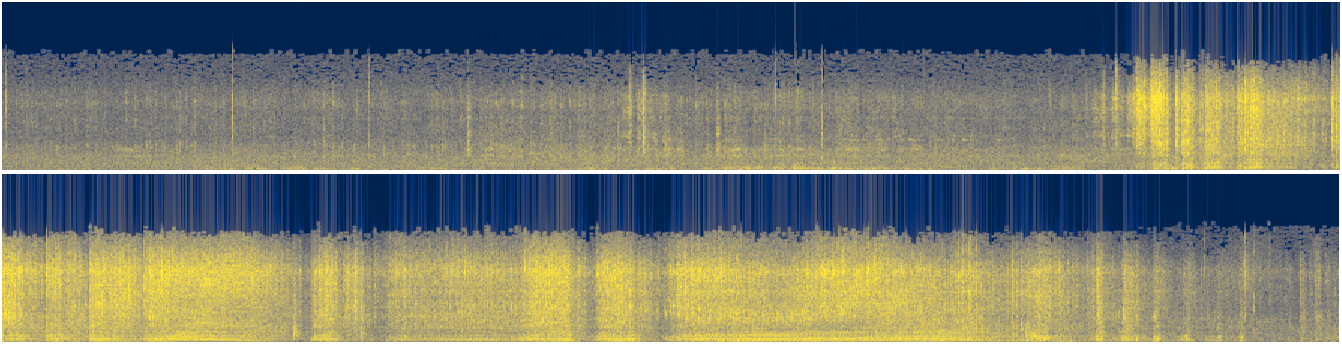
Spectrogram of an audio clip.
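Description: A race vehicle's engine on a dirt track, running quietly at first, then from about halfway through loud under hard throttle, its pitch climbing and dropping again and again as it accelerates.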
